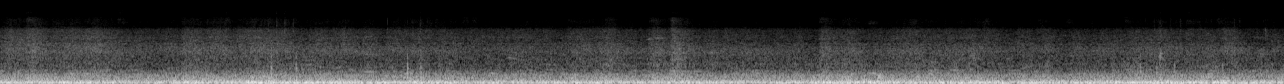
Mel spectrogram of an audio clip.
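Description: New York subway Q train running, a steady loud rumble with a few faint clicks.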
